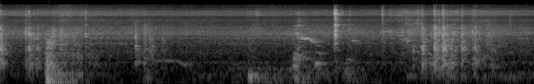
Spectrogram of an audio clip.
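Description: Stuffed pointed gourd (potol dorma) gets stirred in a pan, with a quiet sizzle beneath a few scraping spatula strokes and light knocks against the pan, close and without speech.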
